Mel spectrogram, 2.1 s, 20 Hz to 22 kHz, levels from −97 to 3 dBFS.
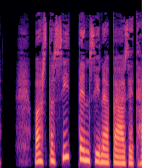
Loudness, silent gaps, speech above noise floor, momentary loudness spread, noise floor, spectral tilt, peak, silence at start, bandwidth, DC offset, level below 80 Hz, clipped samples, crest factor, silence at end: -19 LUFS; none; 25 dB; 5 LU; -42 dBFS; -5.5 dB/octave; -2 dBFS; 0.3 s; 16.5 kHz; under 0.1%; -64 dBFS; under 0.1%; 16 dB; 0 s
